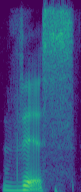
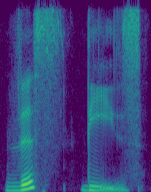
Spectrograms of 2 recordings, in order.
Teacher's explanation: So remember, this, your tongue is a little lower. This. These is higher, like eat.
